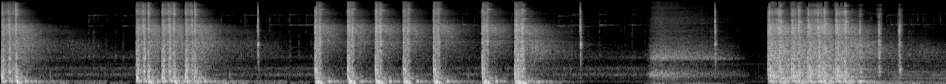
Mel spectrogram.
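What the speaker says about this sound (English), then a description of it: "here is the FN-17, a Belgian-designed battle rifle with semi-auto or full auto capabilities" An FN-17 battle rifle with a worn silencer fires in Into The Radius VR, with loud bursts and rapid single shots cracking in quick succession, broken by brief pauses and metallic handling clicks.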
